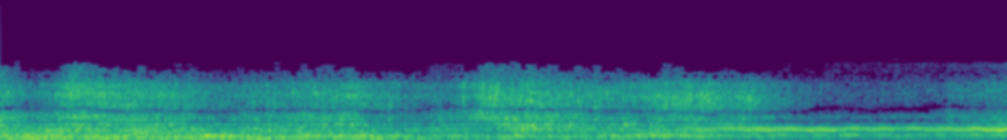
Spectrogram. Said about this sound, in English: Now, hoist you up and overboard and dive with your equipment well in hand into the sea and under it.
